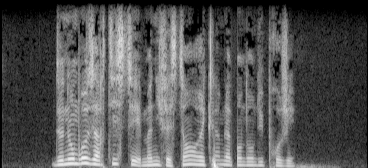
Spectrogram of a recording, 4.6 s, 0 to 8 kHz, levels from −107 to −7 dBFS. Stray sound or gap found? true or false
true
